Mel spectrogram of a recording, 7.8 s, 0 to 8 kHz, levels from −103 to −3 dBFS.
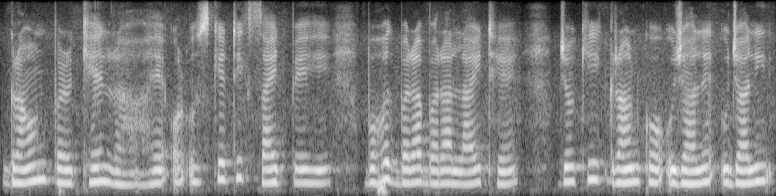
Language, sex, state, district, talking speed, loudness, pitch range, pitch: Hindi, female, Arunachal Pradesh, Lower Dibang Valley, 170 wpm, -17 LUFS, 200-220 Hz, 210 Hz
